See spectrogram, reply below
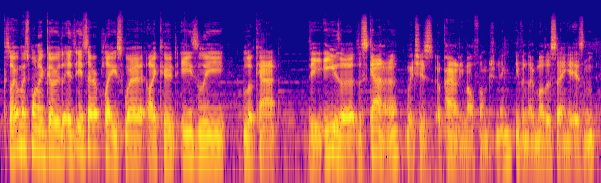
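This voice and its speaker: A man's voice: medium pitch, a little fast, pushed and bright, soft background music. A man playing a tabletop role-playing game, talking through questions and plans casually.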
